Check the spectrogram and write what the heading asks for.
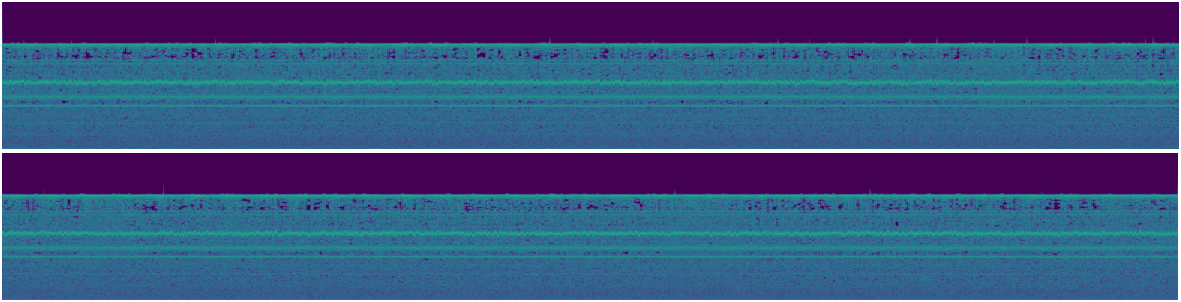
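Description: Steady hiss with several faint constant high-pitched tones above it, unchanging throughout: background noise of an open recording microphone, with no distinct event.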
